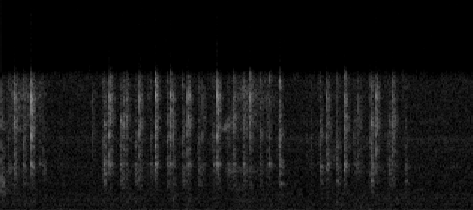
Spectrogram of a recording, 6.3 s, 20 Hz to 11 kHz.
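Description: Front-panel push buttons of an Advantest R6142 programmable DC voltage/current generator being pressed over and over, faint sharp clicks about four or five a second in three runs with short pauses between. They step the calibration value up at the 1.6 mA calibration point.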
